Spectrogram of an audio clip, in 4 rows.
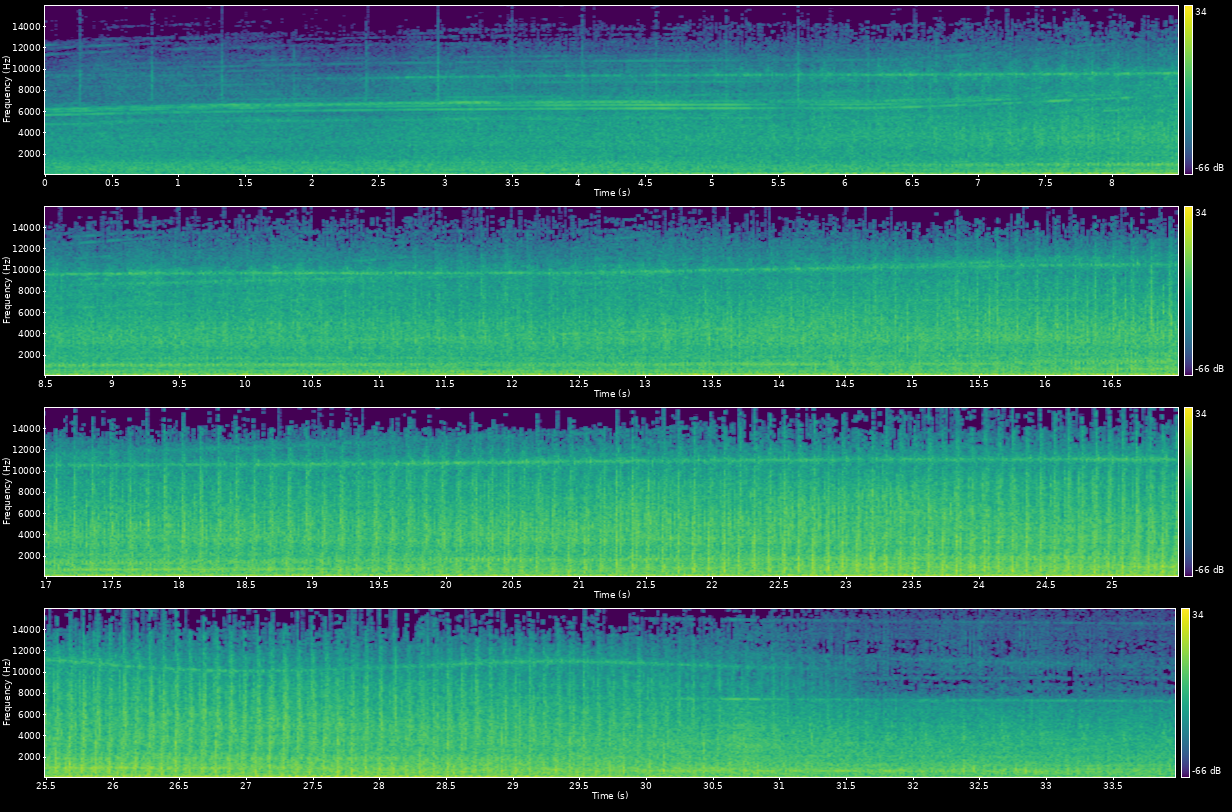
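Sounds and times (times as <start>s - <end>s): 
helicopter turbine whine climbing in pitch: 0.0s - 33.9s
grounded helicopter rotor spinning up with steady chopping pulse: 2.5s - 33.9s
deep helicopter engine rumble: 7.2s - 33.9s.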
